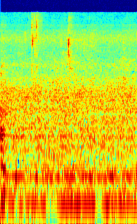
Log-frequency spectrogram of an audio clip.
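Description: Soft chewing and mouth sounds of someone eating a mouthful of rice, beans and farofa, with a couple of faint ticks, over a steady low hum.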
